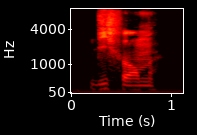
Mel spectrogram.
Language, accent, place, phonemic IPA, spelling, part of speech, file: French, France, Lyon, /di.fɔʁm/, difforme, adjective, LL-Q150 (fra)-difforme.wav
- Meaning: misshapen, deformed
